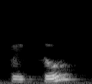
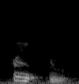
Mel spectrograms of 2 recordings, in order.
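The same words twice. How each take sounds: First: Said in the usual way. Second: "putú" with the final vowel through the nose; nasal vowel. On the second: Shown as a demonstration. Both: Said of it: "la vocal suena por la nariz".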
